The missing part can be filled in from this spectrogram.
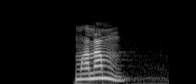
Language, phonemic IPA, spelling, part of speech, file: Tamil, /mɐnɐm/, மனம், noun, Ta-மனம்.ogg
- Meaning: 1. mind, heart, will 2. memory 3. purpose, intention, sentiment 4. desire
